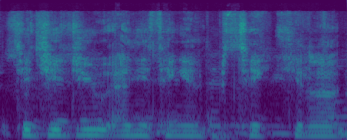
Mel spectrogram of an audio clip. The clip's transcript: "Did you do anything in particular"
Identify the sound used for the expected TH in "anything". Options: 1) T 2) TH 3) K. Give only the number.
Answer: 2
